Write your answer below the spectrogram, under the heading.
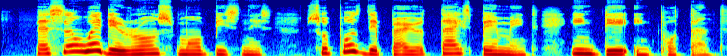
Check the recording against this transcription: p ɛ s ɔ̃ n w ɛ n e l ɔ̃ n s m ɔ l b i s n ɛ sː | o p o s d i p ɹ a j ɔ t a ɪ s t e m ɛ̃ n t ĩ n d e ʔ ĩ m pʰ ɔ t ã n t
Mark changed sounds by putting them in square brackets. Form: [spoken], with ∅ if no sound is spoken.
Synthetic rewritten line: p ɛ s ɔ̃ n w ɛ [d] e [ɹ] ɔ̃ n s m ɔ l b i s n ɛ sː | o p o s d [e] p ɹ a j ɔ t a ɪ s [p] e m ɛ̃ n t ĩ n d e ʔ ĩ m pʰ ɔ t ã n t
